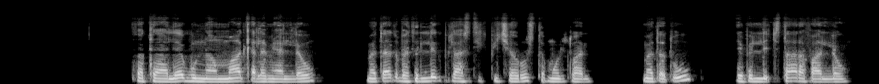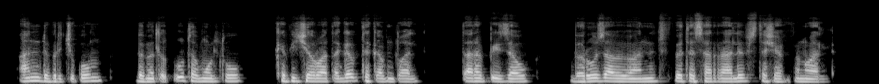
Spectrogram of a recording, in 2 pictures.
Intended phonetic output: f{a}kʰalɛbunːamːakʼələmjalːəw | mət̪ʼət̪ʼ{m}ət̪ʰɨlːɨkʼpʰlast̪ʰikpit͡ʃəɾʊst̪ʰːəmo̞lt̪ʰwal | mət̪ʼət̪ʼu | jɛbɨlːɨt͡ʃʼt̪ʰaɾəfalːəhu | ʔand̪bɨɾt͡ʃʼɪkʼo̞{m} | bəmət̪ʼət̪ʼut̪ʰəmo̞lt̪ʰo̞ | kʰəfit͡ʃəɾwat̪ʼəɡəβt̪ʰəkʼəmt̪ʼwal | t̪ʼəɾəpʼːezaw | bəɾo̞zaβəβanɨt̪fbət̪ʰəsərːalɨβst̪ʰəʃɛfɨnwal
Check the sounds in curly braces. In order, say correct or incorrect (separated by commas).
incorrect, incorrect, correct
